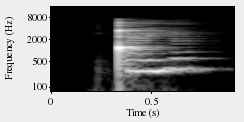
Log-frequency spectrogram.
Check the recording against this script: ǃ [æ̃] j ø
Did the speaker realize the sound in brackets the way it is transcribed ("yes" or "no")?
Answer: yes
